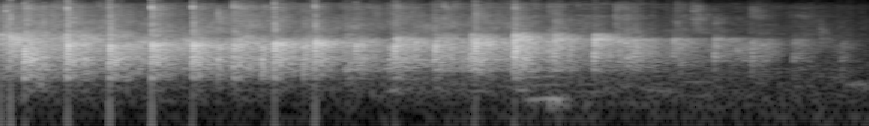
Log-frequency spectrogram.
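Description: An audience at a public lecture claps steadily, with sharp rhythmic hand claps over a dense applause that gradually fades out.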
